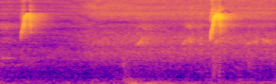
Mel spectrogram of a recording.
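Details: Acadian Flycatcher, known in Spanish as atrapamoscas verdoso: two abrupt, high, sharply slurred notes about two seconds apart, with faint softer chips between them over a quiet hiss.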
